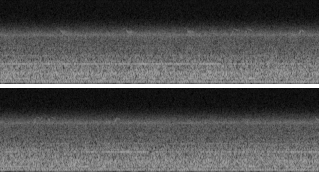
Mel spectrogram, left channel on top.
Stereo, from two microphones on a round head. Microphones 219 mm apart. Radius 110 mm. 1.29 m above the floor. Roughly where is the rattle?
I don't hear a rattle.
